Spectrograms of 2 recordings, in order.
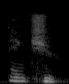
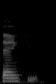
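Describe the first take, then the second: First: It is said warmly and with feeling. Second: It is said quickly and offhandedly. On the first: The speaker is truly grateful. The speaker calls it right. "Make the person see, I'm grateful" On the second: The thanks is a mere formality. The speaker calls it wrong. "don't say the thank you casually. Don't just say"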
